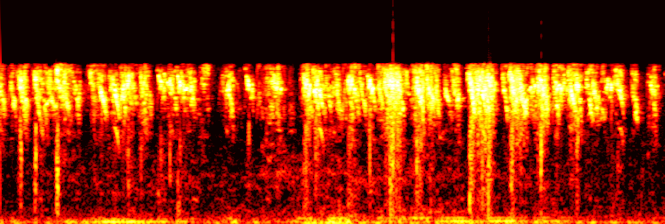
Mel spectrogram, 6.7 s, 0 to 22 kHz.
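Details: Early-morning Eurasian tree sparrows at a garden feeding spot, around 5:30 in rainy weather on 2 August: lively, nearly continuous high chirping from several birds, with short gaps between bursts.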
